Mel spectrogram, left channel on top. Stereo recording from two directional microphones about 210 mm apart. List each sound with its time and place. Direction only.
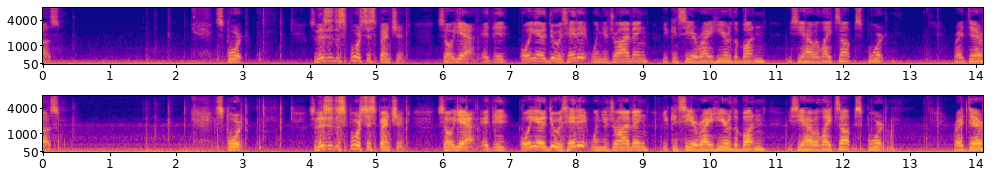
0.0 s speech: 5° left (ahead or behind)
2.4 s speech: 20° left (ahead or behind)
4.0 s speech: 25° left (ahead or behind)
9.7 s speech: 15° left (ahead or behind)
13.7 s speech: 10° left (ahead or behind)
